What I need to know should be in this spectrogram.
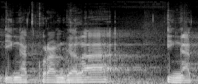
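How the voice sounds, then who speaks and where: A man's voice: lowish voice, level tone, moderate pace. A man with a Sundanese accent hosting a casual interview, joking and laughing easily. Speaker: talk show host. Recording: echoey room with long reverb, background hiss.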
